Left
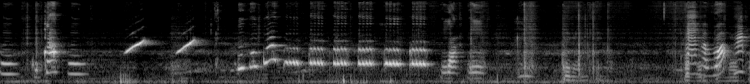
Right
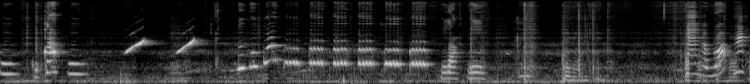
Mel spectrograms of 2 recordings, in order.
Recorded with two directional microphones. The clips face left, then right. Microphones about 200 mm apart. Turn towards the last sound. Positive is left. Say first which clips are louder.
# right 2 dB
turn(degrees=-35)  # may be behind; listen again after turning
